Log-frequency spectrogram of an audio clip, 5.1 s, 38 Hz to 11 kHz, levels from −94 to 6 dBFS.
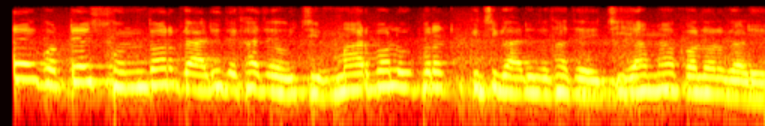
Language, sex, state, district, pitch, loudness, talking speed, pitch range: Odia, male, Odisha, Nuapada, 200 Hz, -12 LUFS, 155 wpm, 170-225 Hz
